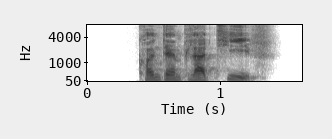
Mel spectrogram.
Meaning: contemplative
- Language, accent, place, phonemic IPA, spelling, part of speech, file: German, Germany, Berlin, /kɔntɛmplaˈtiːf/, kontemplativ, adjective, De-kontemplativ.ogg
